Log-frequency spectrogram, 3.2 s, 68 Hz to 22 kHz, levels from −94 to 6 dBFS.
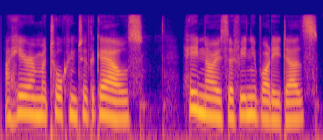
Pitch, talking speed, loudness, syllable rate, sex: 190 Hz, 240 wpm, -16 LUFS, 6.3 syllables/s, female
